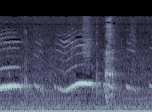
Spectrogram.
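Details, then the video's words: Young puppy discovering its howl: a thin, wavering tonal cry that dips and rises again, over a constant low hum with a short noisy burst in the middle. "Cute Puppies Howl For The First Time"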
